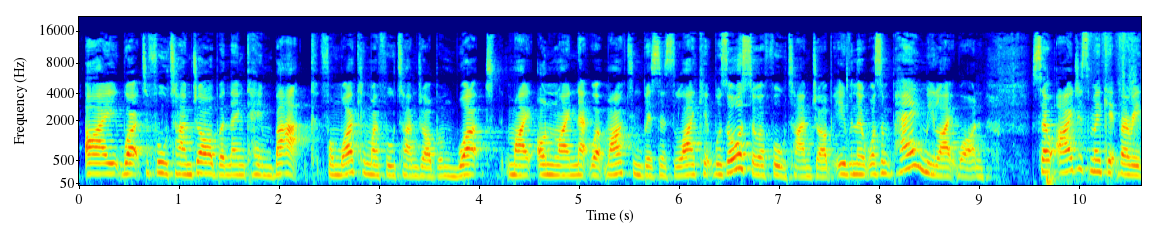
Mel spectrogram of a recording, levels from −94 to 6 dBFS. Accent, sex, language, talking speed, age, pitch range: British, female, English, 235 wpm, 20-39, 185-235 Hz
